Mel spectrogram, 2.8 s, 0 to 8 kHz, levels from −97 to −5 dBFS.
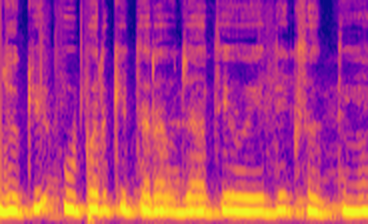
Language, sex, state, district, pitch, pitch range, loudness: Hindi, male, Arunachal Pradesh, Lower Dibang Valley, 185 Hz, 180-200 Hz, -12 LUFS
